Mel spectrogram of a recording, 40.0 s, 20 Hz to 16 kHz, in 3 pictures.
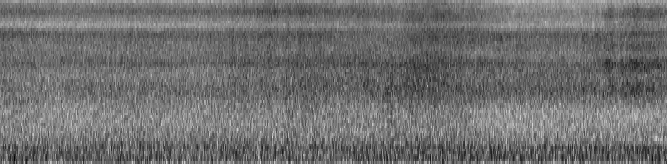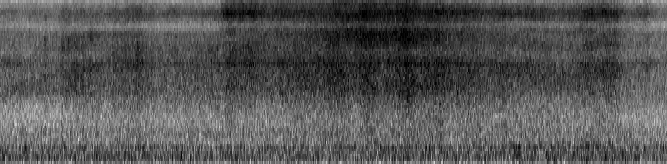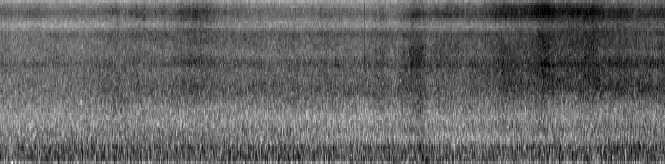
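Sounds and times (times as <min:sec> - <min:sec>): waves breaking: 0:00.0 - 0:39.9
wind on microphone: 0:00.0 - 0:39.9.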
